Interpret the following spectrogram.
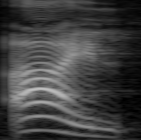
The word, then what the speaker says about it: aisle: You pronounce this word is aisle. Aisle. S will be silent.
